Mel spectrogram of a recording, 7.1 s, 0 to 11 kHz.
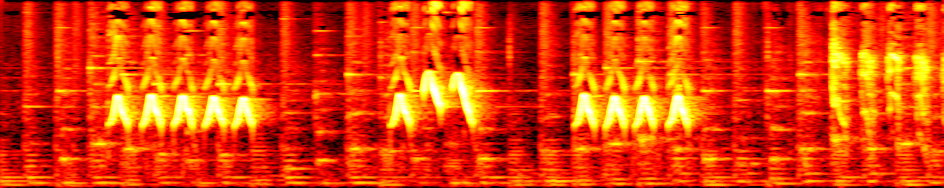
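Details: A male normal pearl cockatiel, hatched around January 2018 (estimated), plays with a hand in the morning and imitates a chick's peeping with quick runs of bright, rising-and-falling peeps over soft music.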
